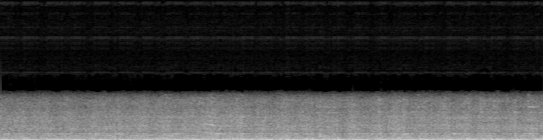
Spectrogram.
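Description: A Whitcomb-built locomotive pulling a tourist train at a steady pace, heard from an open-sided passenger car: a continuous rumble with rail noise. Wind buffets the microphone in the lowest range.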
